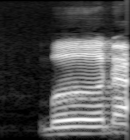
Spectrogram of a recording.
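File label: "beram", Malay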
